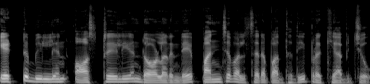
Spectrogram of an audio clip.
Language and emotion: Malayalam, neutral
